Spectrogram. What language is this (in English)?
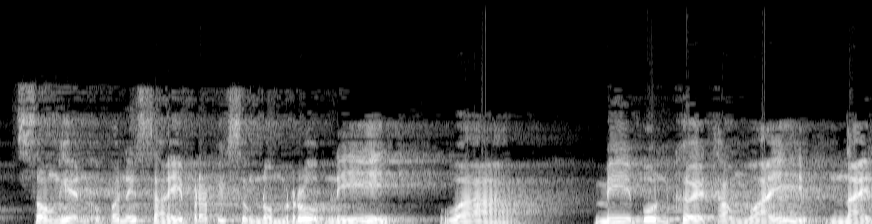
Thai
